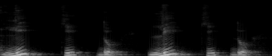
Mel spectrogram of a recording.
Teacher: palavra proparoxítona então exemplo a palavra liquido liquido você vê que a sílaba cuja intensidade é maior é a anti penúltima vamos contar última do penúltima é o que e a antepenúltima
